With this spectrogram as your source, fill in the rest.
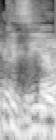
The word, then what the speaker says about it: Kyzir: Okay, Kazir White.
